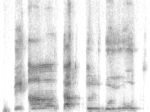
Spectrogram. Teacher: بِأَن تَأْتُوا الْبُيُوتَ نون ساکن ہے، اس کے بعد تا حروف اخفا میں سے آ گیا. یہاں نون کو اپنے مخرج میں چھپا کر پڑھیں گے، اخفا ہوگا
